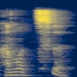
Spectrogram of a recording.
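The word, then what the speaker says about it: אמוץ: 우리말로는 똑같이 아모스로 되어 있지만은 히브리 말로는 스펠링이 달라요. 그래서 예언자 아모스는 아모스, 그 다음에 이사야의 아버지는 아모츠 이렇게 달리 불러요.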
